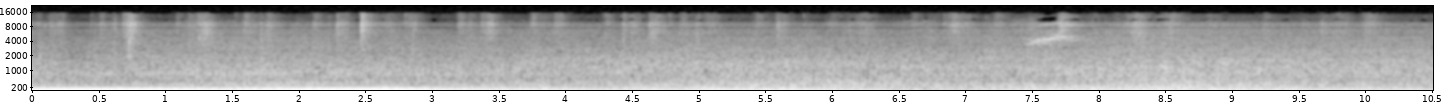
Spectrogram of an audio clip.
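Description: A steady low hum, loudest in the first three seconds, with faint ticks scattered through it and one brief high squeak rising in pitch about seven and a half seconds in.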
